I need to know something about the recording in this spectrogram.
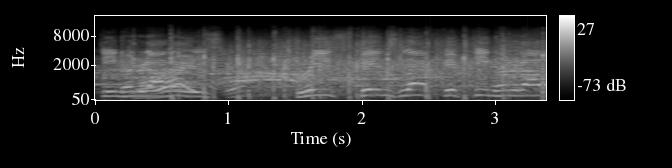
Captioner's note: audience applauding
